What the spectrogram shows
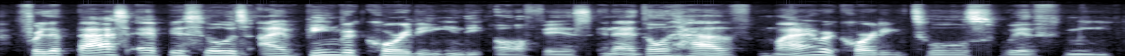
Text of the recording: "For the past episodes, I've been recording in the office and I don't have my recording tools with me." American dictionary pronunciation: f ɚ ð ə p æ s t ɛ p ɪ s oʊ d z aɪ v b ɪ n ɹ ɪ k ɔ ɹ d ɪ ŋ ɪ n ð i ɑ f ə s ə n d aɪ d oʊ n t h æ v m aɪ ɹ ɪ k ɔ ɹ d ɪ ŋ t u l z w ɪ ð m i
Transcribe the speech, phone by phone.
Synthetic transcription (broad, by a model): f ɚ ð ə p æ s t ɛ p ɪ s oʊ d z aɪ v b ɪ n ɹ ɪ k ɔ ɹ d ɪ ŋ ɪ n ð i ɑ f ə s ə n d aɪ d oʊ n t h æ v m aɪ ɹ ɪ k ɔ ɹ d ɪ ŋ t u l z w ɪ ð m i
